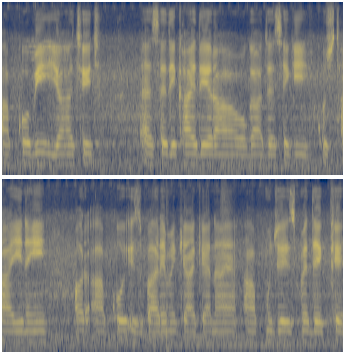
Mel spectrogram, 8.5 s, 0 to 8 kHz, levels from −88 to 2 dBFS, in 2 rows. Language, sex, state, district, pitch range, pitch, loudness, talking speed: Hindi, male, Chhattisgarh, Raipur, 130-135 Hz, 130 Hz, -18 LUFS, 195 wpm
